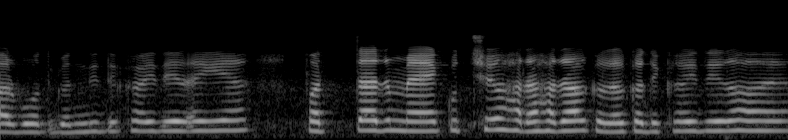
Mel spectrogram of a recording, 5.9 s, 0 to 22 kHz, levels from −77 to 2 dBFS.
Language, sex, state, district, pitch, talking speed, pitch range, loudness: Hindi, female, Uttarakhand, Tehri Garhwal, 270 Hz, 180 wpm, 260-275 Hz, -32 LUFS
